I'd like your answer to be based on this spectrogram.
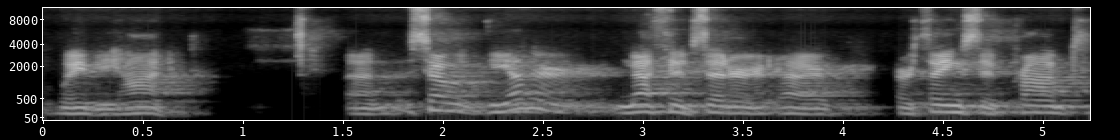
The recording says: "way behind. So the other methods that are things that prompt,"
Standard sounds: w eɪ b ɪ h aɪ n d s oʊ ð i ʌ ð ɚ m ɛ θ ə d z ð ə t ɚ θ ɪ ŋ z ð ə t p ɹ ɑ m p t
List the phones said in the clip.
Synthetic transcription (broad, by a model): w eɪ b ɪ h aɪ n d s oʊ ð i ʌ ð ɚ m ɛ θ ə d z ð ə t ɚ θ ɪ ŋ z ð ə t p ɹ ɑ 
